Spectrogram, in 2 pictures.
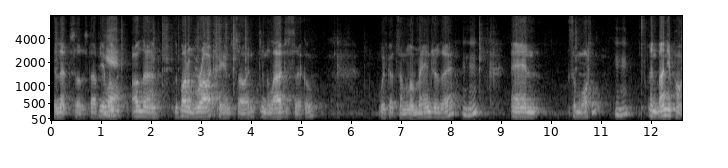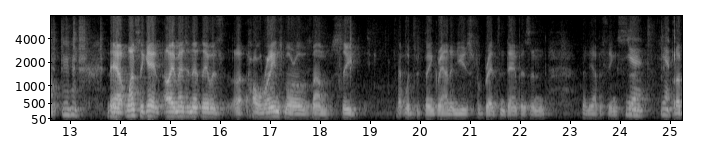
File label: narration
